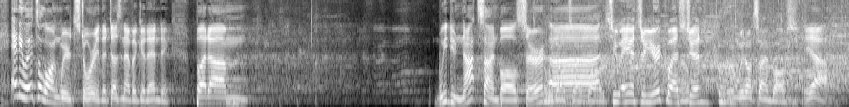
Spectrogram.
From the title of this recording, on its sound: Live in Phoenix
